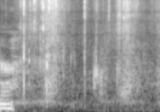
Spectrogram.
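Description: Footsteps of a person walking on a dry forest floor, several soft steps, after the end of a man's spoken word at the very start.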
